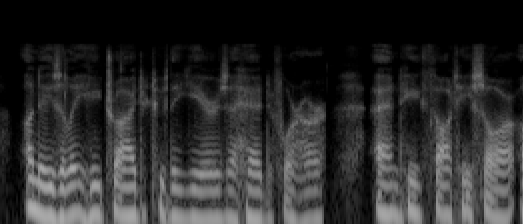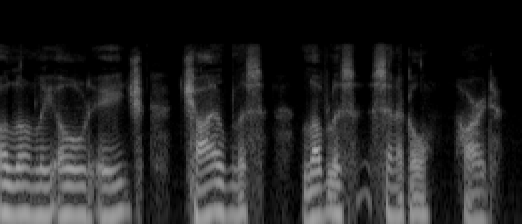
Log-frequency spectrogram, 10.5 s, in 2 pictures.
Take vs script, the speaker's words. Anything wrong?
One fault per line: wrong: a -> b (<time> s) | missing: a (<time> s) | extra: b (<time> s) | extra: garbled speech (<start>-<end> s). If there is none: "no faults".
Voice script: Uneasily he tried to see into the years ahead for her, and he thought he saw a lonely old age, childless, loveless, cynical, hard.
missing: see into (1.6 s)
